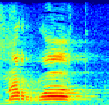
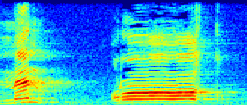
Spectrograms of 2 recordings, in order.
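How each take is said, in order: First: The two words run together without a break. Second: A brief silent pause separates the two words. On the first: The speaker calls it wrong. "مش من راق" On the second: The speaker calls it right. "لا، من راق"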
